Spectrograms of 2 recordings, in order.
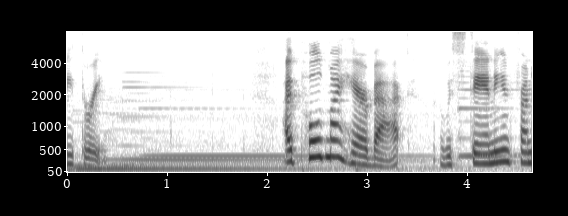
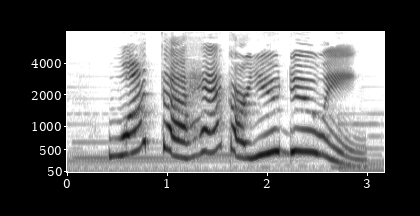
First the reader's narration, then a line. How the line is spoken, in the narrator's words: cried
